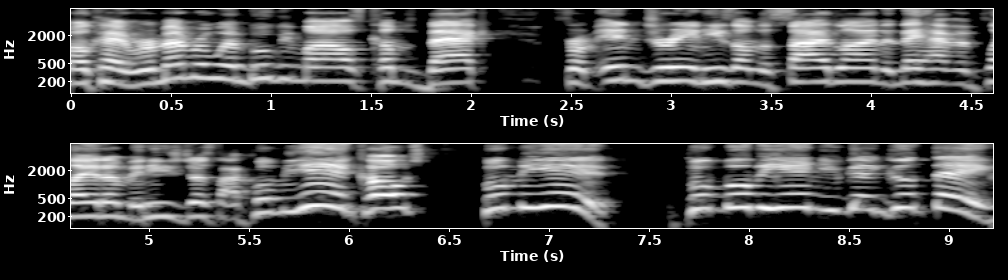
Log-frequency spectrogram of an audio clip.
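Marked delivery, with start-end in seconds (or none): 5.5-9.2 put-on, insistent, very high yelling. Recalling a movie scene of a benched player, imitate Boobie Miles yelling. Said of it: "he just keeps yelling on the sideline".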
